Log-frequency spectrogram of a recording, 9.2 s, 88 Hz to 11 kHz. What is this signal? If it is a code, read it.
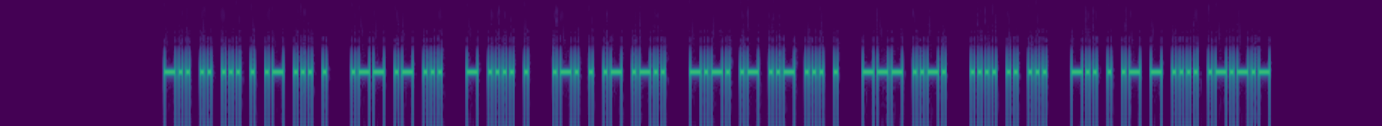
Morse code, heard as a keyed tone, about 50 wpm, 700 Hz. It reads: DISEASE WAS THE REAL CAUSE OF HIS DEATH.
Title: Sentences from Top 1100 Words 50wpm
